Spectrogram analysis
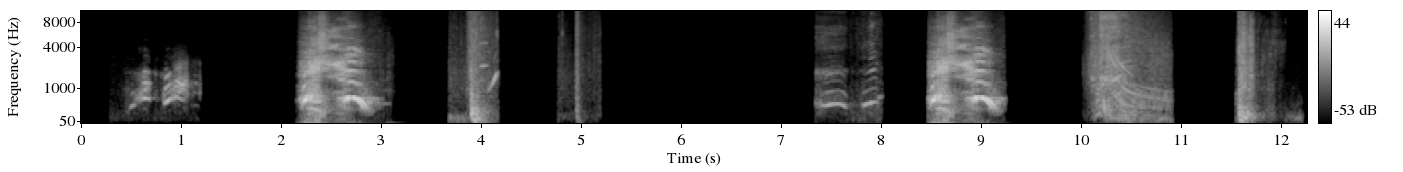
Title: Sneezing 2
